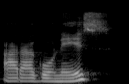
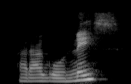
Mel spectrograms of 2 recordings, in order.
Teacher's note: la última sílaba es tónica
